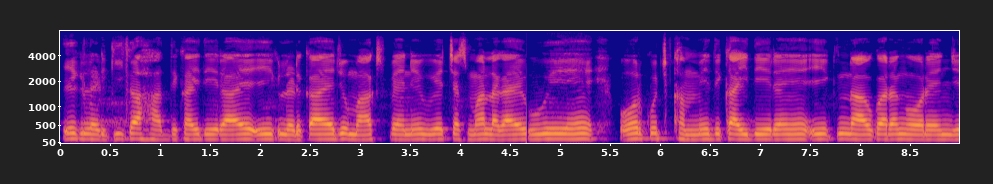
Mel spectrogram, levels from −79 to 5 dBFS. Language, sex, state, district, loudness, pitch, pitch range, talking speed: Hindi, male, Maharashtra, Nagpur, -19 LUFS, 130 Hz, 130-135 Hz, 215 wpm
